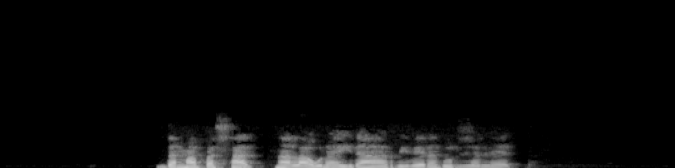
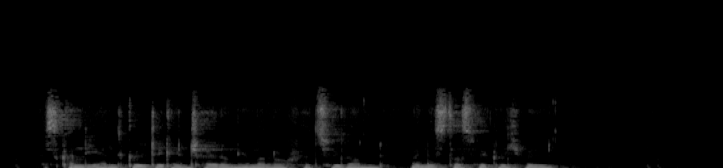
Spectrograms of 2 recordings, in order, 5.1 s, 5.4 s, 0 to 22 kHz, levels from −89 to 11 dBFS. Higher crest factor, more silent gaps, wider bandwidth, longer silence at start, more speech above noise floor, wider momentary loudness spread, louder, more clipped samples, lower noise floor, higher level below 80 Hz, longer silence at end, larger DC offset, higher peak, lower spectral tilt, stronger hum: about the same, 18 dB vs 18 dB; neither; second, 6 kHz vs 10.5 kHz; first, 1.2 s vs 0.35 s; first, 69 dB vs 39 dB; first, 9 LU vs 6 LU; first, -17 LUFS vs -45 LUFS; neither; about the same, -86 dBFS vs -84 dBFS; first, -62 dBFS vs -86 dBFS; about the same, 1.25 s vs 1.25 s; neither; first, -2 dBFS vs -28 dBFS; first, -9.5 dB/octave vs -4.5 dB/octave; neither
